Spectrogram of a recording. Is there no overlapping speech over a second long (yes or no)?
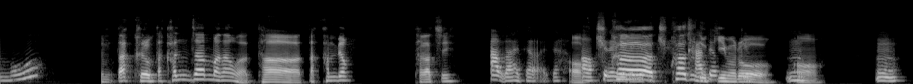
no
